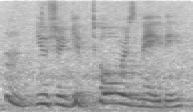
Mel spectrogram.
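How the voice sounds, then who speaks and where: Determined, wistful small-town gal, played by an actress, radio drama, high voice, echoey and off-mic. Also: female voice, animated, measured pace. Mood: wry, resolved. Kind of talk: live radio play acting. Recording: echoey stage, distant mic, faint hiss.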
